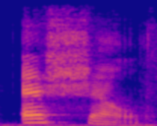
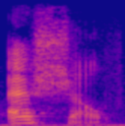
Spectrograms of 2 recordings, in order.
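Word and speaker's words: Ixchel: Eschel. There we go. Eschel.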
